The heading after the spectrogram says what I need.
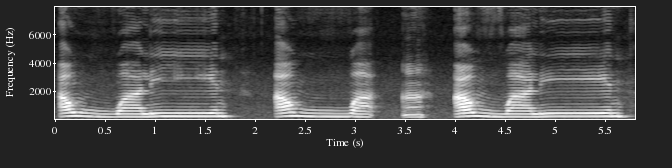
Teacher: Waw makhrajnya adalah 2 bibir. Waw menyonyong, ya. Waw menyonyong di antara 2 bibir. Sifat makhrajnya adalah di antara 2 bibir, ya.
